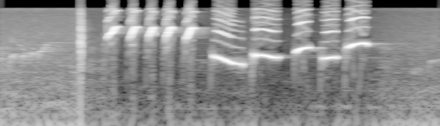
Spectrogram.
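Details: White-rumped shama singing in many voices, used to rouse shamas to sing: a sharp click, a quick run of high chips, then clear, level and rising whistles, each note distinct.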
